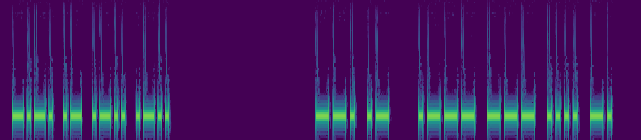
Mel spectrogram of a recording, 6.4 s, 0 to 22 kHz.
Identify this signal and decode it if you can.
Morse code, heard as a keyed tone, about 37 wpm, 700 Hz. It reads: CALL GA JOHN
